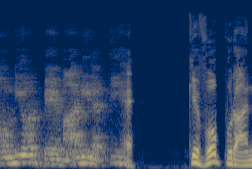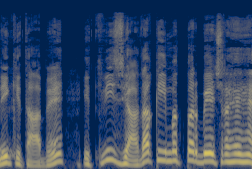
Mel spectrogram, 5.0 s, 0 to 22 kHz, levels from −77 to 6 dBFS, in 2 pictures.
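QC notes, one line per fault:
0.00–1.27 s, switch to a distant microphone: speech opens roomy, hollow, thin and about 10 dB quieter over faint room noise. Likely a far mic until the close one cuts in.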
